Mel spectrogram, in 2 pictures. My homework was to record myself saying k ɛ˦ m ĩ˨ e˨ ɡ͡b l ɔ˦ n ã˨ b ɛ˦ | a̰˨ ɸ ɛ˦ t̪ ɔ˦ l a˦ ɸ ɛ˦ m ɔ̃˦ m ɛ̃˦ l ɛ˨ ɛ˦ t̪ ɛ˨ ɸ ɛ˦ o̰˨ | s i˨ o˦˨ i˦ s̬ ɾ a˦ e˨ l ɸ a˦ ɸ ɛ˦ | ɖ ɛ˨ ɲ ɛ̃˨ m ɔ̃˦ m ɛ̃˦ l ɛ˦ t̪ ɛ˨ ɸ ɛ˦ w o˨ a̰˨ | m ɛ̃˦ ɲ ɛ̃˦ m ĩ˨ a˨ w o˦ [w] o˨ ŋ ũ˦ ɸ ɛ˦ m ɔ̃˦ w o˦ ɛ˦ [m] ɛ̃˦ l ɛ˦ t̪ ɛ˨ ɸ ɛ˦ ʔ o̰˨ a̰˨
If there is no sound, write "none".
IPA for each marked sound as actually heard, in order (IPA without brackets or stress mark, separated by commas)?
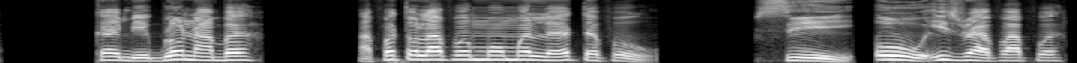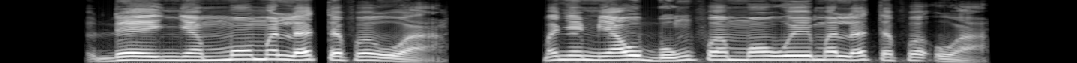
b, m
